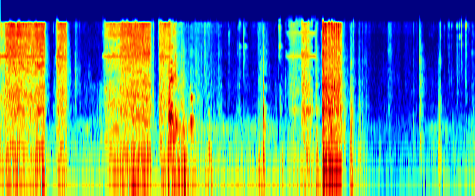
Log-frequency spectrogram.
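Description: Cordless drill drilling into a wooden board in several short bursts with a thin motor whine, separated by pauses.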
